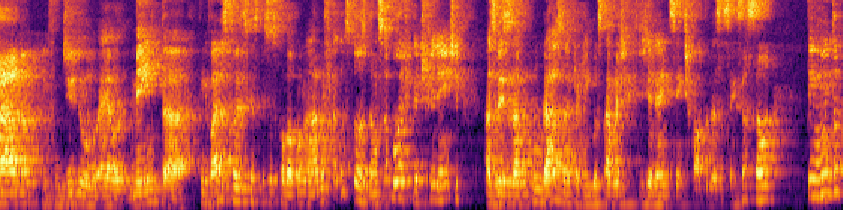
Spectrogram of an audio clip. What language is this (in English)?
Portuguese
